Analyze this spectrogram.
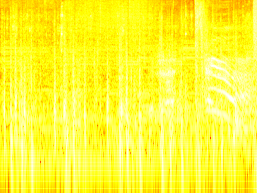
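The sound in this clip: Horses gallop at night with rapid, heavy hoofbeats in an irregular, driving rhythm, and a high whinny rises near the end.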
